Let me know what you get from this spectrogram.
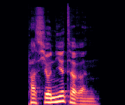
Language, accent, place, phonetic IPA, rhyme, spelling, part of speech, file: German, Germany, Berlin, [pasi̯oˈniːɐ̯təʁən], -iːɐ̯təʁən, passionierteren, adjective, De-passionierteren.ogg
- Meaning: inflection of passioniert: 1. strong genitive masculine/neuter singular comparative degree 2. weak/mixed genitive/dative all-gender singular comparative degree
